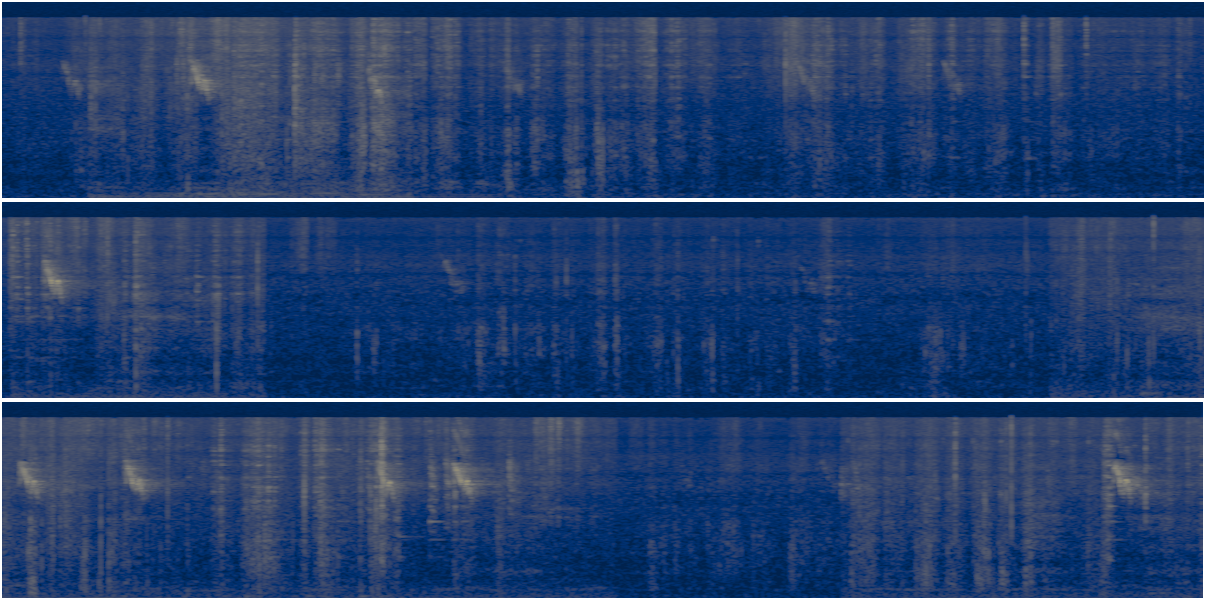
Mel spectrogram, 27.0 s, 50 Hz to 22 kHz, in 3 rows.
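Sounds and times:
hand tool scraping soil: 0:00.6 - 0:11.0, 0:16.9 - 0:22.5, 0:23.6 - 0:27.0.

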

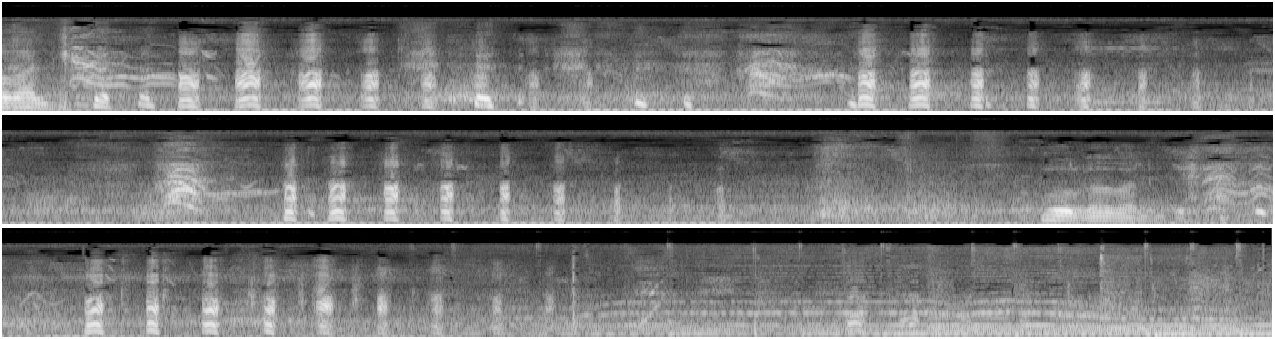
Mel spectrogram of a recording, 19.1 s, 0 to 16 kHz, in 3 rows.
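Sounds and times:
person laughing: 0:00.2 - 0:06.3, 0:07.1 - 0:10.1, 0:12.2 - 0:17.5.

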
